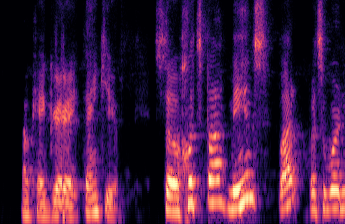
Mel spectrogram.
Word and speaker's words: chutzpah: Chutzpah, often pronounced as chutzpah.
